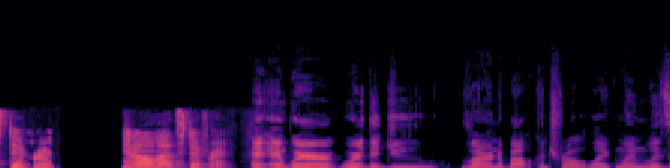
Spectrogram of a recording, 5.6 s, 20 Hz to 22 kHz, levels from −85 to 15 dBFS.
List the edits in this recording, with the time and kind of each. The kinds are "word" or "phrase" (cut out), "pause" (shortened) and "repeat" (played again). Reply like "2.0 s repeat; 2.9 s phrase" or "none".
none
